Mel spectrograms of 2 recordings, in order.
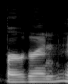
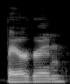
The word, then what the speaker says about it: Berggren: So, yeah, we're going to have to retrain our brains and stop saying Berggren and start saying Berggren because, one, that is the pronunciation, according to several people, and two, Lars is going to beat us up if we don't say it correctly.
